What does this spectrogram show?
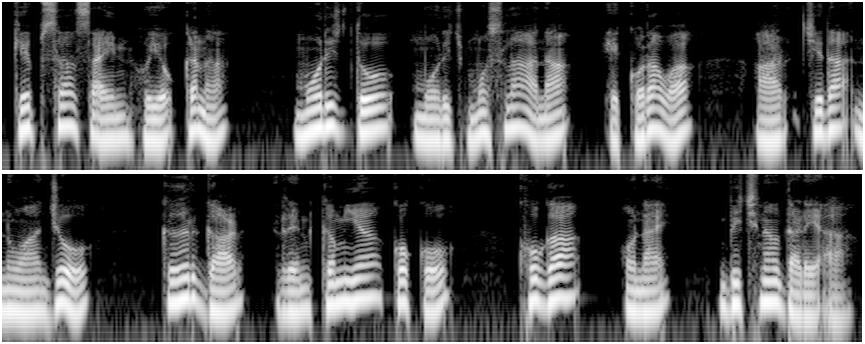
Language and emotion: Santali, neutral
